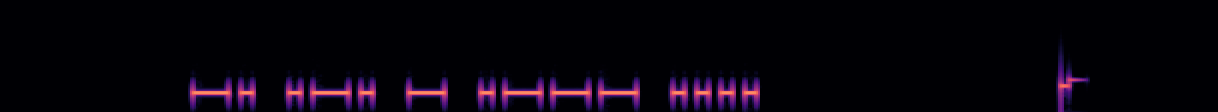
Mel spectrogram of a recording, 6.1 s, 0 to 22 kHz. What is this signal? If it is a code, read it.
Morse code, heard as a keyed tone, about 20 wpm, 700 Hz. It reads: NRTJH
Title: Code Groups - 5 Letters - 20wpm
